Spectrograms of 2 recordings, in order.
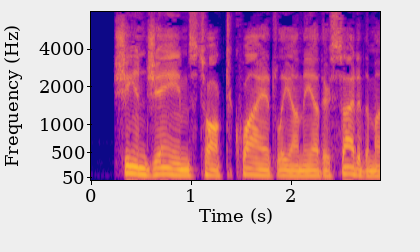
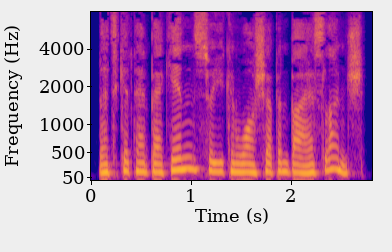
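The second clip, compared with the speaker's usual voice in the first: higher character voice, giving instructions; brisk woman companion; 8 semitones higher than usual. Acted. Woman telling her companion to finish the job, higher-voiced and in charge.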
